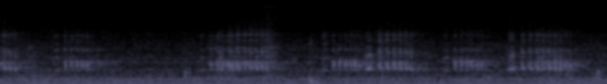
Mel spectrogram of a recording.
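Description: Sandhill cranes calling: faint, rattling calls, about five in a row, each about half a second long.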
